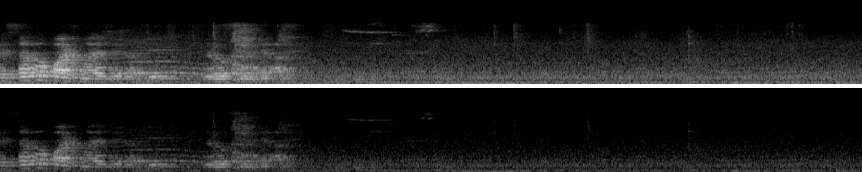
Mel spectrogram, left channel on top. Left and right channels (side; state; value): right; quieter; 12.5 dB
